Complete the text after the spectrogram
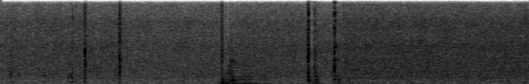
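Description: Pieces of firewood knock together.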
